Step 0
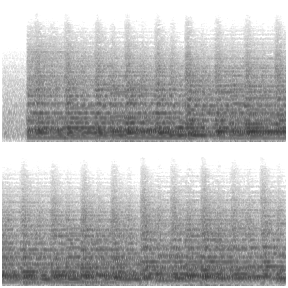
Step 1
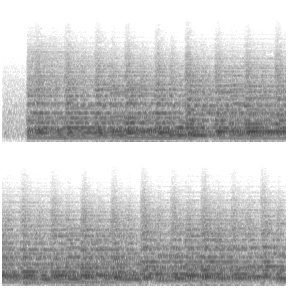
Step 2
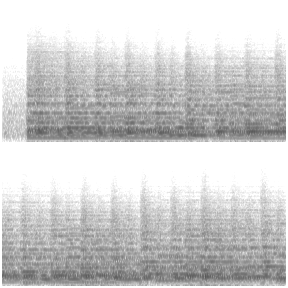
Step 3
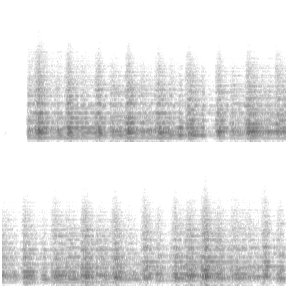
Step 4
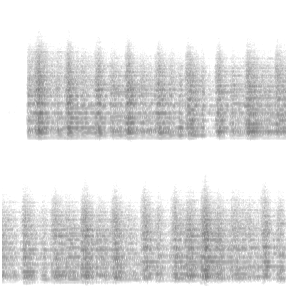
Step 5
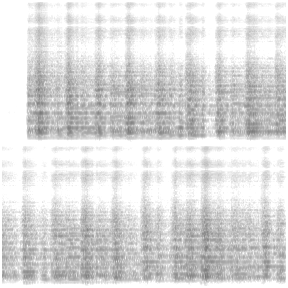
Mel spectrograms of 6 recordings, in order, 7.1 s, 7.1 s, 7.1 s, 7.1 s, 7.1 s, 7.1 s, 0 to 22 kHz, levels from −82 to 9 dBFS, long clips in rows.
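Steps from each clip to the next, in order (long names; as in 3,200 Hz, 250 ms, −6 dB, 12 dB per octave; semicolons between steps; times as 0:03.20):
high-shelf EQ 5,500 Hz −4.5 dB; level −5 dB
speech leveller within 4 dB 2 s; level −6.5 dB
expander for the loud parts 2.5 to 1, over −39 dBFS; level −3.5 dB
resonant band-pass 2,900 Hz, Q 0.61; level +9.5 dB
bad sample-rate conversion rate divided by 4×, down none, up hold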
